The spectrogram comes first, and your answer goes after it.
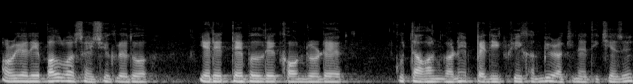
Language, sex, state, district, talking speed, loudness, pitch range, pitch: Nagamese, male, Nagaland, Dimapur, 220 wpm, -19 LUFS, 125-140 Hz, 130 Hz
